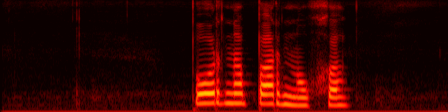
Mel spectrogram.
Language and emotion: Russian, neutral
